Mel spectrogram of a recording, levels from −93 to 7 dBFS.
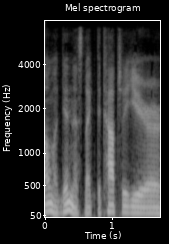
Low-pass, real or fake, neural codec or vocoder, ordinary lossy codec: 7.2 kHz; fake; codec, 16 kHz, 0.5 kbps, FunCodec, trained on Chinese and English, 25 frames a second; AAC, 48 kbps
